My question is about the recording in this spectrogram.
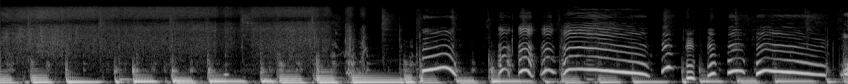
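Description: A long breathy rush of air blown out through cupped hands, over bouncy children's background music with a steady bass pulse. From about four seconds in, a run of swooping whistle-like glides rises and falls over the music.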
